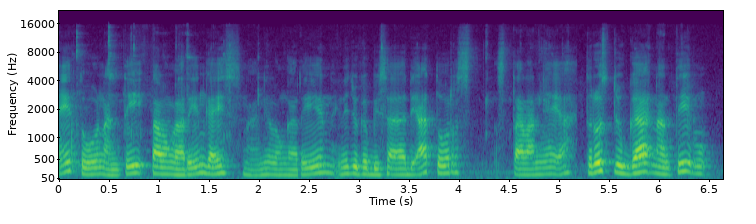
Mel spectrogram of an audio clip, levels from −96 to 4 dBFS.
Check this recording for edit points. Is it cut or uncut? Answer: cut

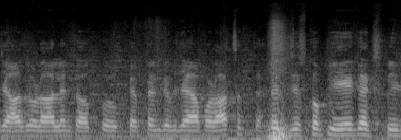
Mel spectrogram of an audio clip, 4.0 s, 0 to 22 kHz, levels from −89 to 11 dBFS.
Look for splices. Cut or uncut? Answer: cut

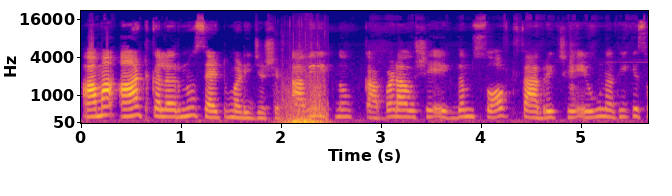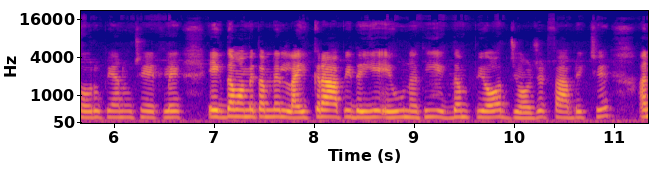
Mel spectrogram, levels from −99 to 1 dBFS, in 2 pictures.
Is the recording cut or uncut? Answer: cut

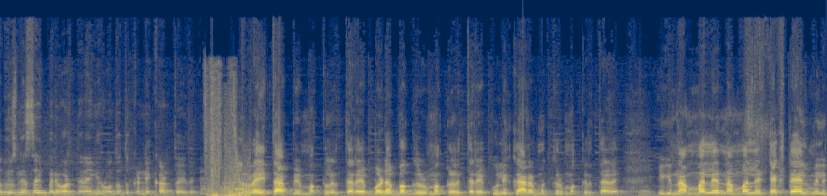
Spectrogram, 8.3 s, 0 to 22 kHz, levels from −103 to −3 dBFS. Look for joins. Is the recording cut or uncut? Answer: cut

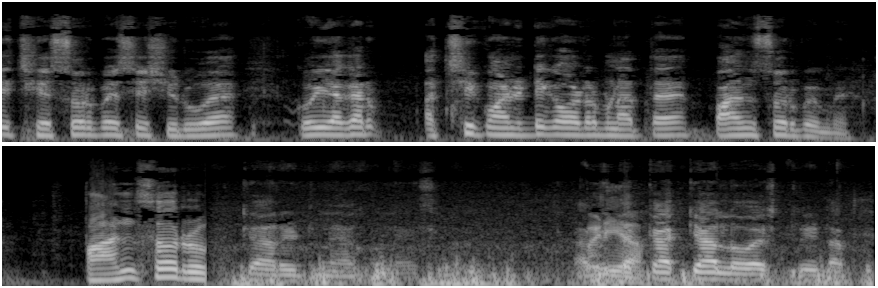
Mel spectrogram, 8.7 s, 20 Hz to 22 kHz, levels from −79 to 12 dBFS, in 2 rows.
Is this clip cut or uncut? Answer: cut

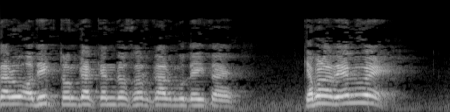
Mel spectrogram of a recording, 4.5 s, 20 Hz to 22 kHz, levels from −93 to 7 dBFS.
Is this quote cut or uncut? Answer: cut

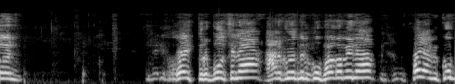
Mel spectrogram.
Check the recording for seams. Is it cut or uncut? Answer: uncut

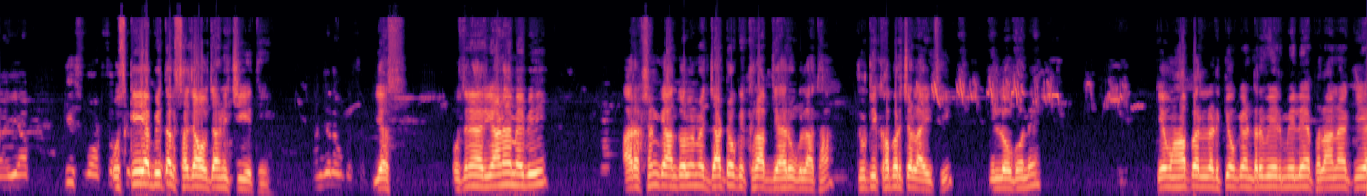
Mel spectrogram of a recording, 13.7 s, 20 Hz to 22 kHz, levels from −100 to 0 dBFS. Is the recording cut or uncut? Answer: uncut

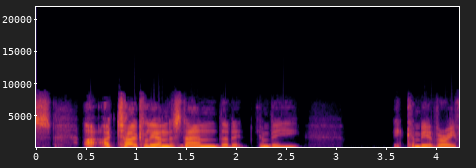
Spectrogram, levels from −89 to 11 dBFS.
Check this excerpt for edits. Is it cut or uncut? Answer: uncut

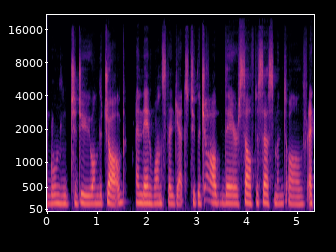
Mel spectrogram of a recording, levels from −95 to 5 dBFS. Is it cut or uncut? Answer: cut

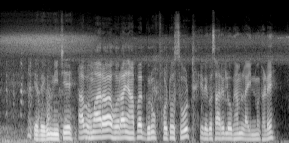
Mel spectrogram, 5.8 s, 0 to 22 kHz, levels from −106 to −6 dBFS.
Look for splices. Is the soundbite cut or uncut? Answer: cut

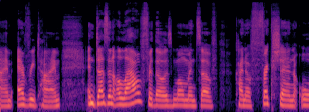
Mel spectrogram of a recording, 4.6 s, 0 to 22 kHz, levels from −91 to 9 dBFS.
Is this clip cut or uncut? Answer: cut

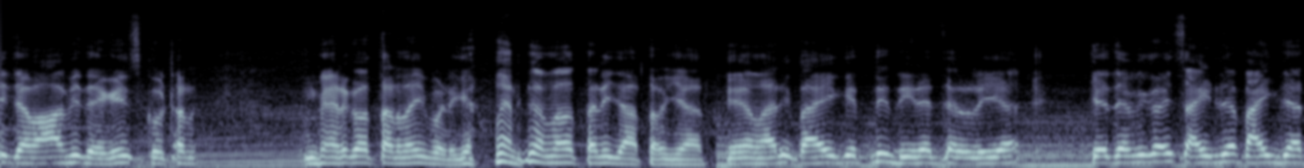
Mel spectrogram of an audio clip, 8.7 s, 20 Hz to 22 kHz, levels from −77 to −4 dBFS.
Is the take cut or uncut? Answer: uncut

